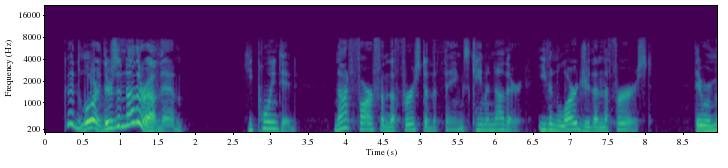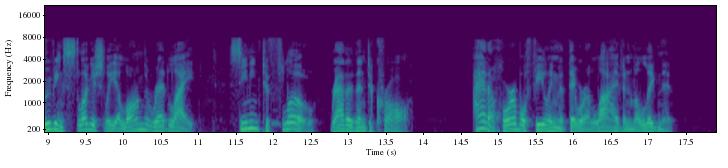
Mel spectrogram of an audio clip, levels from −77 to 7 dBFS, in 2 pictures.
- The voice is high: No, medium, 155 Hz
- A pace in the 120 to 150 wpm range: No, average, 165 wpm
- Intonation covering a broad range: Yes, wide, 7.7 semitones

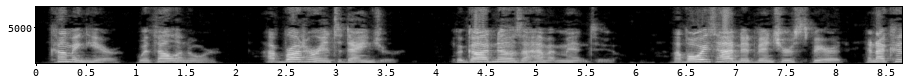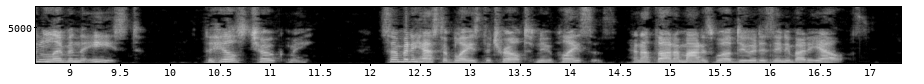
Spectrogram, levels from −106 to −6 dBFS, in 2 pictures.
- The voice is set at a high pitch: Yes, high, 220 Hz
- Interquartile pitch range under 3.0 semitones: Yes, narrow, 2.4 semitones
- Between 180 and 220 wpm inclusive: Yes, average, 190 wpm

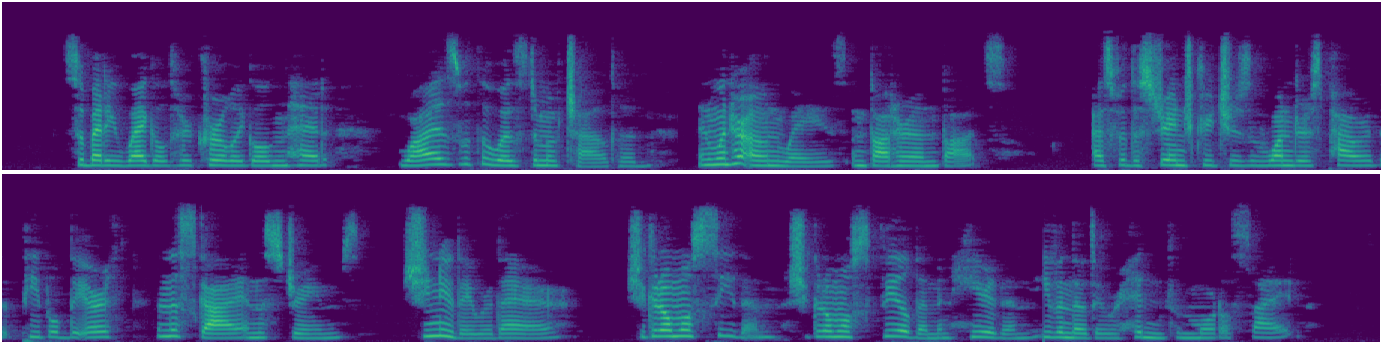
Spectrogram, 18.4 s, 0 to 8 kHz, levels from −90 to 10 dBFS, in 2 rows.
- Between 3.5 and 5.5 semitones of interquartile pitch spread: No, average, 2.9 semitones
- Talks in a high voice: Yes, high, 230 Hz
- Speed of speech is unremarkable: No, fast, 215 wpm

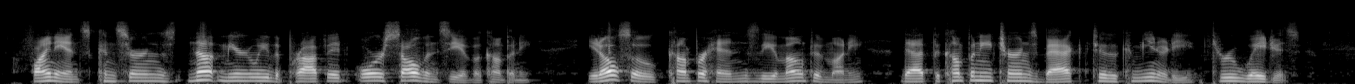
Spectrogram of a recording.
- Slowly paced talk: Yes, slow, 125 wpm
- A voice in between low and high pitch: Yes, medium, 150 Hz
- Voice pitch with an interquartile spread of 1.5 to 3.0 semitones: No, average, 4.5 semitones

